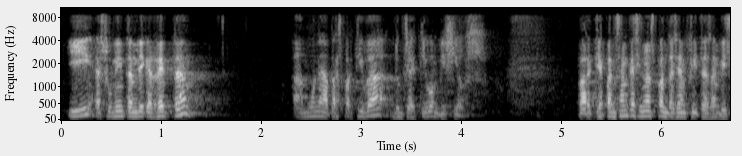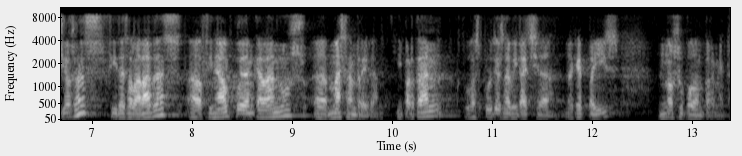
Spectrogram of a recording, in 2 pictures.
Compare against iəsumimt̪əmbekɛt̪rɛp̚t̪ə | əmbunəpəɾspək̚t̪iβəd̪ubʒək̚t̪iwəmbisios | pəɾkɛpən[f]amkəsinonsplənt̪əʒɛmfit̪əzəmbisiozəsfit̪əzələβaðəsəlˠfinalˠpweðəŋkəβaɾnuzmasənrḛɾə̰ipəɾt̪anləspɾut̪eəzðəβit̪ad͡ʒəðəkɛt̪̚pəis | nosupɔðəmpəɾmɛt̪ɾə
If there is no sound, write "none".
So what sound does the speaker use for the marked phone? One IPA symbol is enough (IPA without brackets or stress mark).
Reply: s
